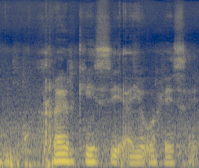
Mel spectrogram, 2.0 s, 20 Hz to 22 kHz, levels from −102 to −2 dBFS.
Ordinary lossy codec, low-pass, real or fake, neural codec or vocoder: none; none; fake; vocoder, 44.1 kHz, 128 mel bands, Pupu-Vocoder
